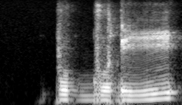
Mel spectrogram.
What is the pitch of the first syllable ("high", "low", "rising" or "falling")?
low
